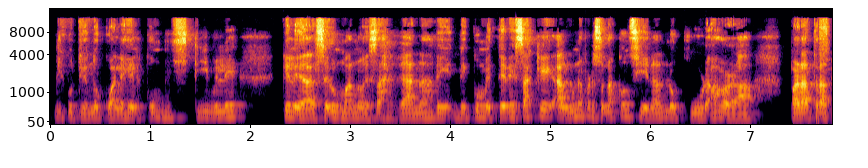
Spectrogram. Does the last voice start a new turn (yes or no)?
no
